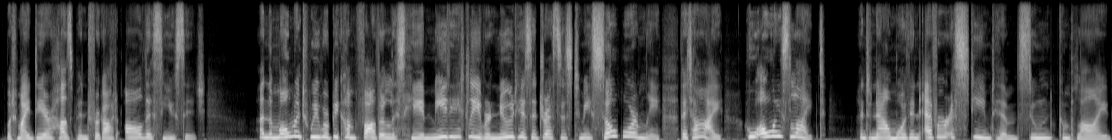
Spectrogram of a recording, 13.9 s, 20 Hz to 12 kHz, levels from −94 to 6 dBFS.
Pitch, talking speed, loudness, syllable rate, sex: 280 Hz, 165 wpm, -18 LUFS, 5.3 syllables/s, female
